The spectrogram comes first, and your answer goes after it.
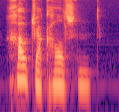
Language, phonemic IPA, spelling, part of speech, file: Dutch, /ˈɣɑutjɑkhɑls/, goudjakhalzen, noun, Nl-goudjakhalzen.ogg
- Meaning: plural of goudjakhals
